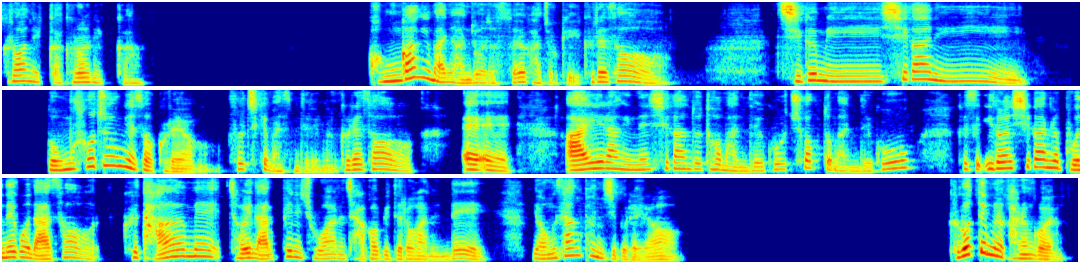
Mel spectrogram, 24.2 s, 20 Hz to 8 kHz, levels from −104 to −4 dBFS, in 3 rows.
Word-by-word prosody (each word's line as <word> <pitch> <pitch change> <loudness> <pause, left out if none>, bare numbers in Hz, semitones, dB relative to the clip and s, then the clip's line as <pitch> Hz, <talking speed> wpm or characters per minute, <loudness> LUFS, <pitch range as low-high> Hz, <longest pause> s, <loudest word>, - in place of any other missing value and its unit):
그러니까, 195 -3 -3
그러니까. 145 -6 -5 1.7
건강이 285 - +3
많이 200 -11 +2
안 125 - -5
좋아졌어요 140 +3 -4
가족이. 125 -6 -10
그래서 170 -6 -3 0.8
지금이 190 -2 +3
시간이 195 - -1 0.7
너무 170 +4 +3
소중해서 290 - +2
그래요 110 -4 -6
솔직히 195 -1 -3
말씀드리면. 125 -3 -11
그래서 180 -5 -1 0.4
예예 165 -8 +4 0.4
아이랑 210 +4 +6
있는 180 +1 -3
시간도 210 0 -3
더 185 -2 -4
만들고 140 +5 -7
추억도 245 +5 -2
만들고 190 - -4 0.3
그래서 200 -3 -4
이런 220 +3 +4
시간을 270 +1 +4
보내고 190 0 +2
나서 140 +1 0 0.2
그다음에 220 +4 +1
저희 165 0 +2
남편이 150 +9 0
좋아하는 150 -3 -5
작업이 140 0 -3
들어가는데 125 0 -4 0.3
영상 165 - -1
편집을 155 - -3
해요. 105 +1 -5 2.0
그것 260 +4 +8
때문에 285 - +6
가는 150 -3 -2
거예요. 120 -4 -1
175 Hz, 300 characters per minute, -25 LUFS, 135-205 Hz, 2.0 s, 그것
